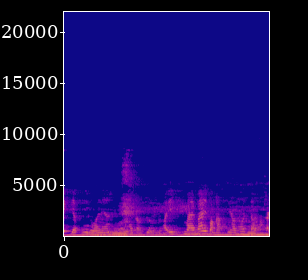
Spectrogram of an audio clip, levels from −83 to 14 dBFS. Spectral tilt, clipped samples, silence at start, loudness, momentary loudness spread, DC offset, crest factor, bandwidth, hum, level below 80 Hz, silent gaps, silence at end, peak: -8 dB/octave; under 0.1%; 0 s; -30 LUFS; 8 LU; under 0.1%; 14 dB; 8 kHz; none; -52 dBFS; none; 0 s; -16 dBFS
